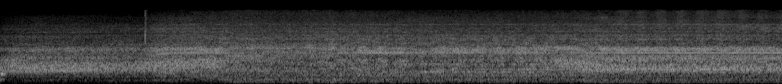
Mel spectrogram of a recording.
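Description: A hair dryer blows steadily and close by for the whole stretch, a constant airy roar with a thin high-pitched whine riding on top and no voices.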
